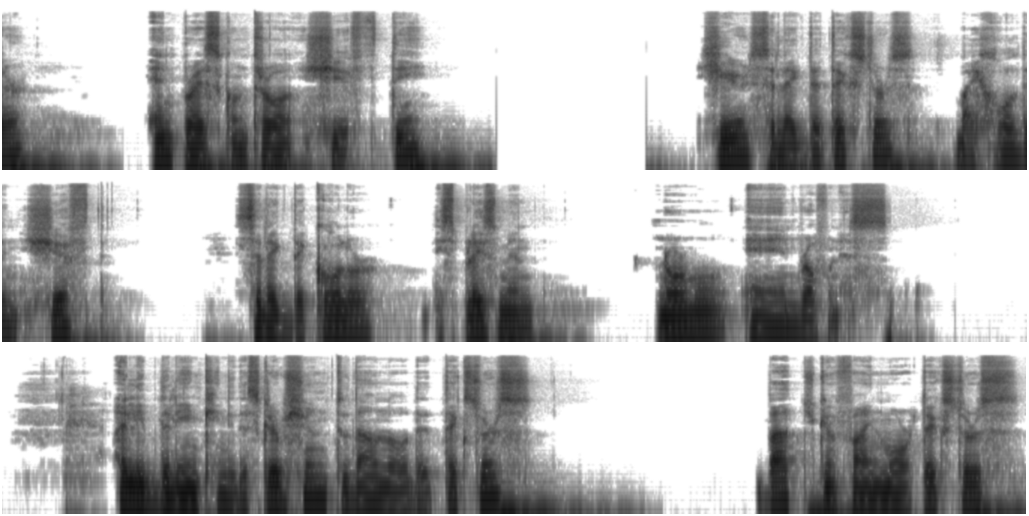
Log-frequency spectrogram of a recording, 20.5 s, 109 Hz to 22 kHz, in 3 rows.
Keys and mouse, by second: 0.0 click, 1.7 click, 4.2 ctrl+shift+t.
